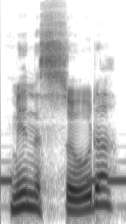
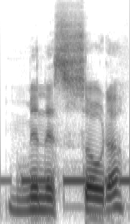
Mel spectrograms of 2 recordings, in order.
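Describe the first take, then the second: First: Put-on a mild Minnesota accent on Minnesota; lightly drawing out Minnesota the local way. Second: Said in the usual way. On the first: Ham radio operator imitating how Minnesotans say it, mild Minnesota accent. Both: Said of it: "or as people up there might say".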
